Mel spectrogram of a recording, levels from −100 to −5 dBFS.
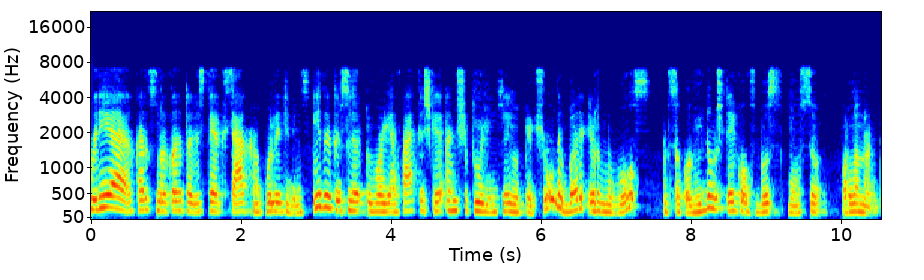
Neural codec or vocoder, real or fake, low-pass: codec, 44.1 kHz, 1.7 kbps, Pupu-Codec; fake; 7.2 kHz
